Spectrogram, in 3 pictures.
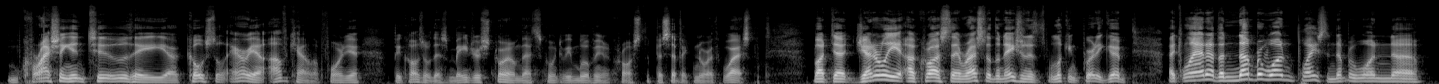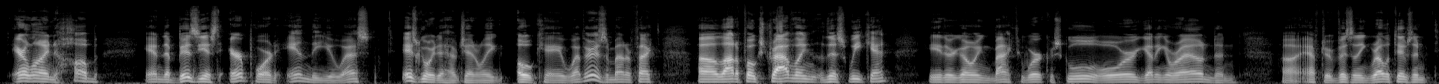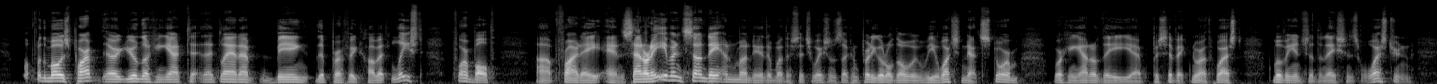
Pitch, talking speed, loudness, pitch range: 115 Hz, 185 wpm, -21 LUFS, 95-135 Hz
